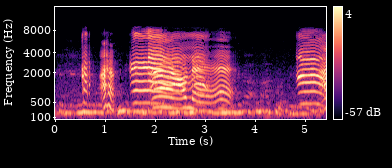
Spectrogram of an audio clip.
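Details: 2-month-old male infant crying in short bursts and longer wailing cries with soft fussing between, in a small room; an ordinary hunger cry, crying to get milk.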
